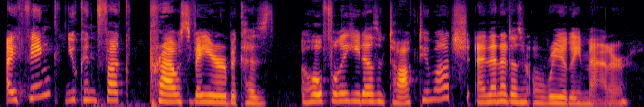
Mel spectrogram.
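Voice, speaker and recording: A woman's voice: a little high, moderate pace, fairly bright tone, no room sound. A woman co-hosting a podcast in casual chat, with a blunt, opinionated way of talking. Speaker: podcast co-host.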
